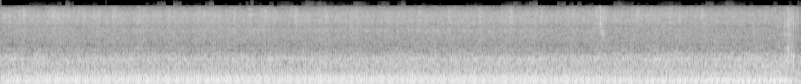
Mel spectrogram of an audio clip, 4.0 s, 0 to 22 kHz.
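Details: 1991 Jeep Cherokee XJ, 4.0L High Output six, hot, after a new fuel pump and fuel filter: a steady, even idle hum with no misses, knocks or surges; runs smoothly, though it still needs a head gasket.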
